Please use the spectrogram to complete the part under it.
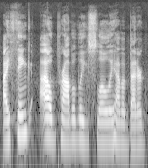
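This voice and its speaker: Woman co-host, casual book-club chat, wry and relaxed, thinks out loud about how far she's read. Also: low voice, normal speed, clear, resonant tone. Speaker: podcast co-host.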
